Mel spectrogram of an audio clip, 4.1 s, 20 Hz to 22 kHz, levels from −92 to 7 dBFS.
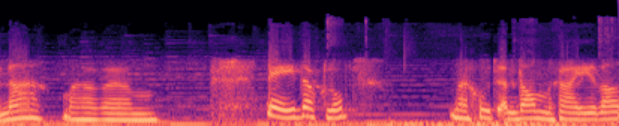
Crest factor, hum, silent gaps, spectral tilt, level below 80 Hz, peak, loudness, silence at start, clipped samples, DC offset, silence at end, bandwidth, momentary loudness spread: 10 dB; none; none; -8 dB/octave; -22 dBFS; -2 dBFS; -14 LUFS; 0 s; under 0.1%; under 0.1%; 0 s; 13 kHz; 11 LU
